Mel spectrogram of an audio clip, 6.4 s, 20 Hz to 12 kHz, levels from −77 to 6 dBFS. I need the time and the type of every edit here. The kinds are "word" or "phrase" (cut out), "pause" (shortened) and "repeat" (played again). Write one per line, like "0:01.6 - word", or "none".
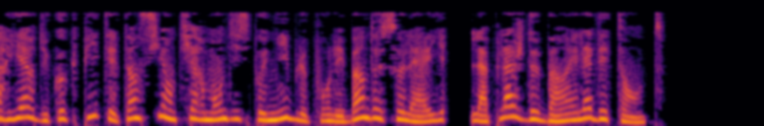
none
